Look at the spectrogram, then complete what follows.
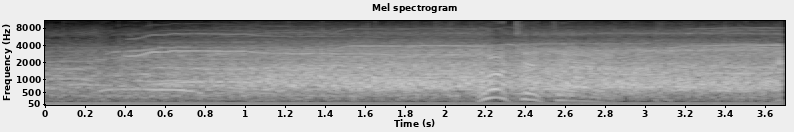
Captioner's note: crowd cheers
